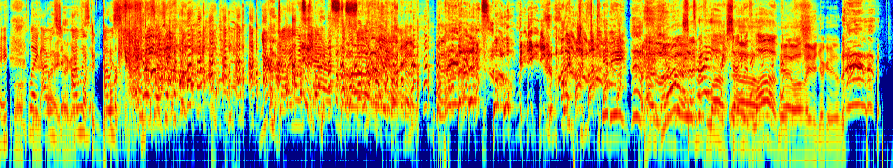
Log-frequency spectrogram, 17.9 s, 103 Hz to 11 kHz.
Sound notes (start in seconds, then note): 3.3 all cackling hysterically; 9.1 laughing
